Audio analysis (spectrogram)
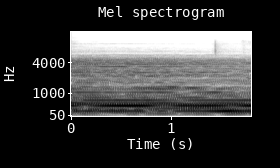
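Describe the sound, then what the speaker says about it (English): Distorted electric guitar power chord played at the first fret of the fifth string, from a song: a single steady, sustained gritty chord rings alone at moderate level. "head down to the 1st fret of the 5th string and make a power chord."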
